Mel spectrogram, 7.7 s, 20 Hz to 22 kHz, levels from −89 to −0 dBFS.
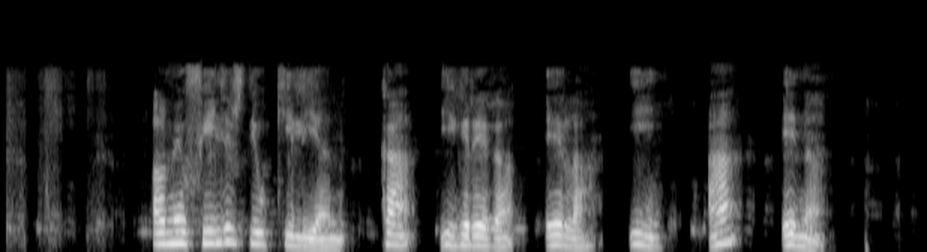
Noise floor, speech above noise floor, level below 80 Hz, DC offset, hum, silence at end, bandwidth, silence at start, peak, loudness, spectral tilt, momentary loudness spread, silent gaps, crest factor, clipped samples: -56 dBFS; 38 dB; -60 dBFS; under 0.1%; none; 0.85 s; 7.6 kHz; 1.25 s; -2 dBFS; -20 LUFS; -7.5 dB/octave; 12 LU; 3.52-3.61 s, 4.41-4.45 s, 5.04-5.19 s, 5.69-5.74 s; 20 dB; under 0.1%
